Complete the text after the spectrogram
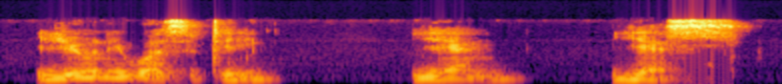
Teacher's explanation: It is a voiced palatal glide.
